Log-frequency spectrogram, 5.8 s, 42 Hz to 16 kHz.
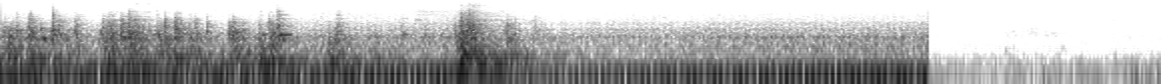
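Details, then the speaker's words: Kobelco SK120LC excavator diesel, started by sending 24 V straight to the ignition with a power probe because of a wiring fault: steady, even idle with no knocks or misses. Normal diesel idle. "So, you can hear it. It fires up great. I mean, it really is uh a good running machine"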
